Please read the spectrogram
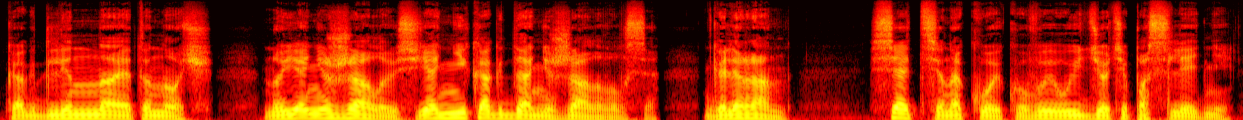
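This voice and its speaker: A man reading a storybook voices a delirious prisoner condemned to die, speaking slowly and softly. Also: fairly low pitch, no echo, studio quality, close to an everyday voice. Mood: weary. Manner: slow, dreamy and hushed. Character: condemned young man, feverish, delirious, tender.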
